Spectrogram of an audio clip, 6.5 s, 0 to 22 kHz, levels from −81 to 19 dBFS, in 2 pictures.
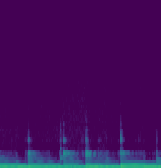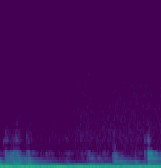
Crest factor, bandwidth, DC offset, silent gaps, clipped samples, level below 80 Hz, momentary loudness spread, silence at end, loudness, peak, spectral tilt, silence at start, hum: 12 dB; 4.3 kHz; under 0.1%; none; under 0.1%; -26 dBFS; 4 LU; 0 s; -21 LUFS; -8 dBFS; -12 dB/octave; 0 s; none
